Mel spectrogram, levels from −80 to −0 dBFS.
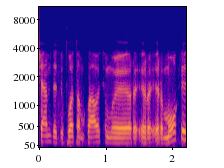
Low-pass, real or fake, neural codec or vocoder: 7.2 kHz; real; none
